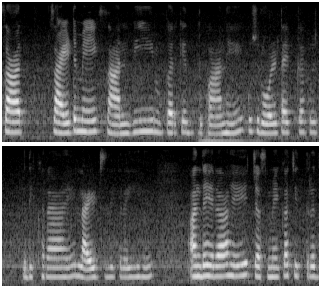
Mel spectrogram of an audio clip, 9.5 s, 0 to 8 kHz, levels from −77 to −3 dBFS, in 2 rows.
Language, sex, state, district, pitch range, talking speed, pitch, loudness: Hindi, male, Madhya Pradesh, Dhar, 205-225 Hz, 160 wpm, 215 Hz, -18 LUFS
